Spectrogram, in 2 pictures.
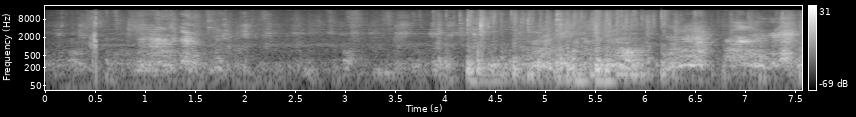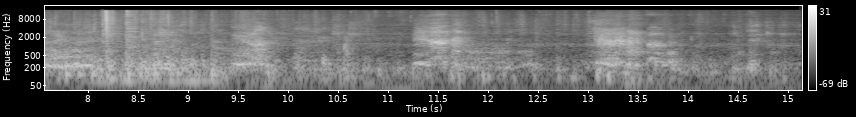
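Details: Shiba Inu puppies running around two rooms indoors; bursts of short yips and rough playful growls recur irregularly over scuffling, thumping paws and rustling, loud and busy throughout.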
